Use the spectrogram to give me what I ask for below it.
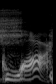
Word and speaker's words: gouache: is acrylic wash gouache gouache yes it's like wash with a g in with a G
